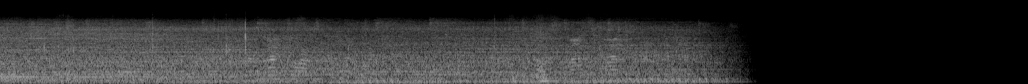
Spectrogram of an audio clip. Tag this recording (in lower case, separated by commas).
speech, outside, urban or man-made, vehicle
